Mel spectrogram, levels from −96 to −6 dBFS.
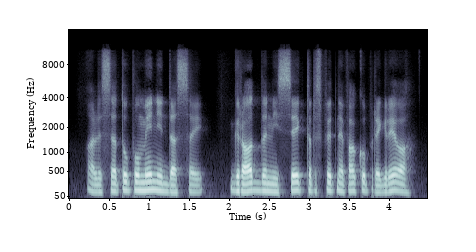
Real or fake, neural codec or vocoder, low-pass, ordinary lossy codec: fake; codec, 24 kHz, 0.9 kbps, WavTokenizer, large speech release; 10.8 kHz; Opus, 64 kbps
